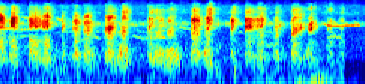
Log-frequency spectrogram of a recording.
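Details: A meerkat gives harsh, rapid, repeated alarm barks warning of a ground predator, a black-backed jackal approaching.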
